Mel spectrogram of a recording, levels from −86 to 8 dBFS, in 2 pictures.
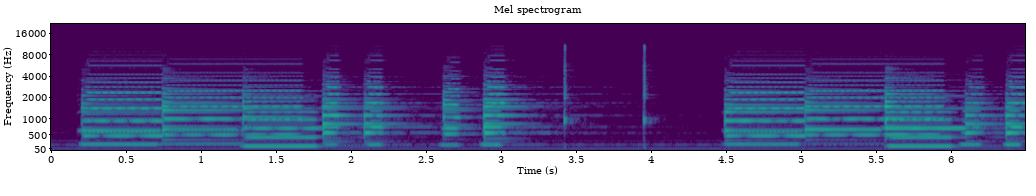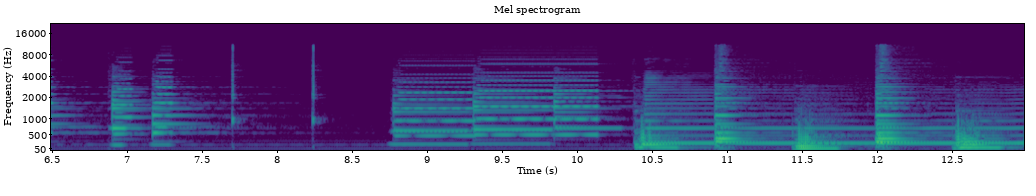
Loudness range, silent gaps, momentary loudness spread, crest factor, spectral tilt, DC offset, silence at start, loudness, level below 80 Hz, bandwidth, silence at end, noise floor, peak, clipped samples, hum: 7 LU; none; 18 LU; 22 dB; -6 dB/octave; under 0.1%; 0.2 s; -33 LUFS; -46 dBFS; 11.5 kHz; 0 s; -67 dBFS; -12 dBFS; under 0.1%; 60 Hz at -70 dBFS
